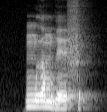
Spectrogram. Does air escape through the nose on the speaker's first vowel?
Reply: no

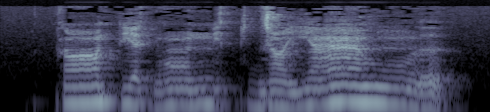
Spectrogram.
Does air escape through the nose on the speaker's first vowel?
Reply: yes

